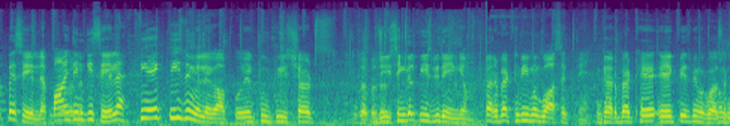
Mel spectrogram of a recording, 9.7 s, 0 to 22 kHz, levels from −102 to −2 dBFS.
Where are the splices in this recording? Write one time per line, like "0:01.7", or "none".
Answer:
0:01.9
0:06.4

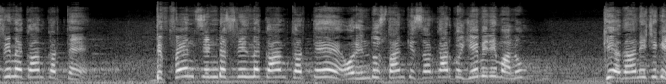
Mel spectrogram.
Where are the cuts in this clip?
none

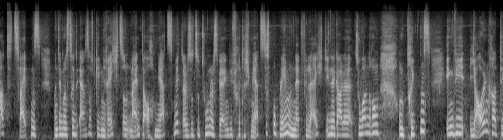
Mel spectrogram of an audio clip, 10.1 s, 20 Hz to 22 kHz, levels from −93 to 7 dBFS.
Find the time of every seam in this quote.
none

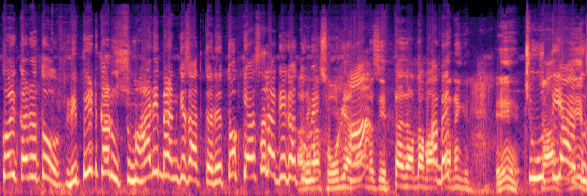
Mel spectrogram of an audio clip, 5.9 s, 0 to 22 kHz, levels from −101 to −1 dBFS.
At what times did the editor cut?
none

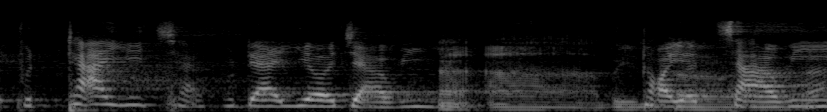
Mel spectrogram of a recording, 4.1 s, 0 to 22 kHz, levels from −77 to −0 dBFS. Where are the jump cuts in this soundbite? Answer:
none

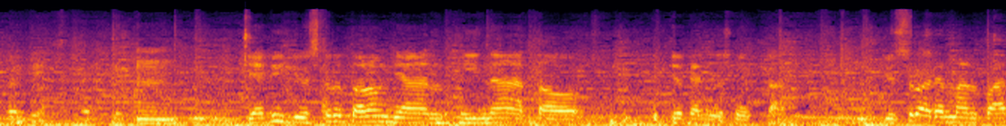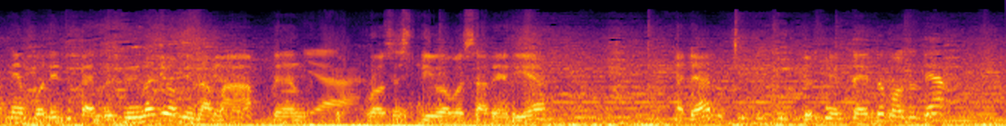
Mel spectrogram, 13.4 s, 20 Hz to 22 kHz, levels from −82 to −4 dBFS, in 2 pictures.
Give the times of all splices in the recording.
none

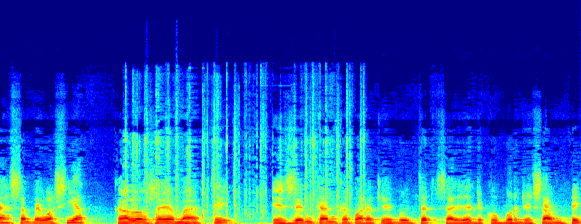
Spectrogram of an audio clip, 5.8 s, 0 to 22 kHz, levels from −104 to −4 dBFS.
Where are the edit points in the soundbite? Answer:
0:01.0

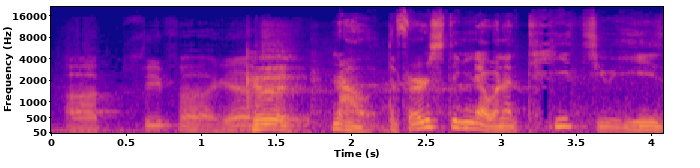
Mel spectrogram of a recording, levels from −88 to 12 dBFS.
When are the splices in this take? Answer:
none

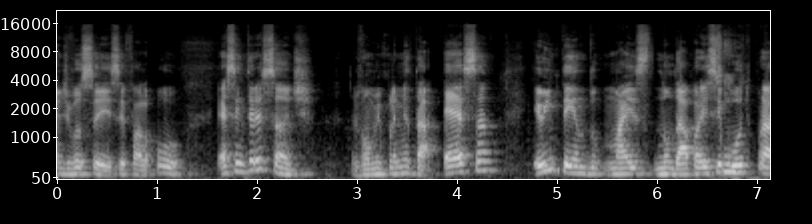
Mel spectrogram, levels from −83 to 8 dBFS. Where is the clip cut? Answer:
0:05.9

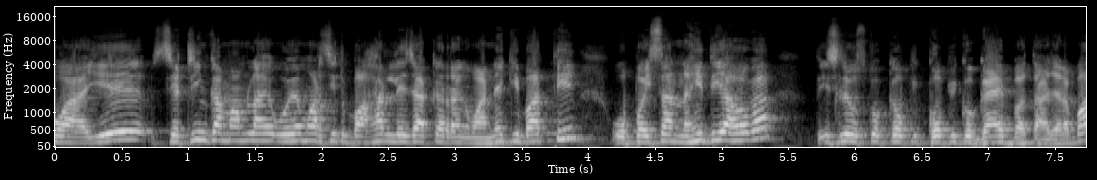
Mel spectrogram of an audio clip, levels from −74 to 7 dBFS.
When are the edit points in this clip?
none

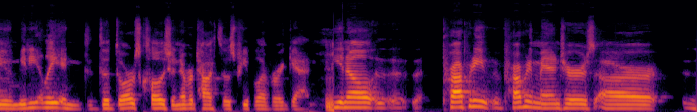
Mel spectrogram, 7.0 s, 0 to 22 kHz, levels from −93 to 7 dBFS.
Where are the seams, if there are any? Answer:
0:03.3

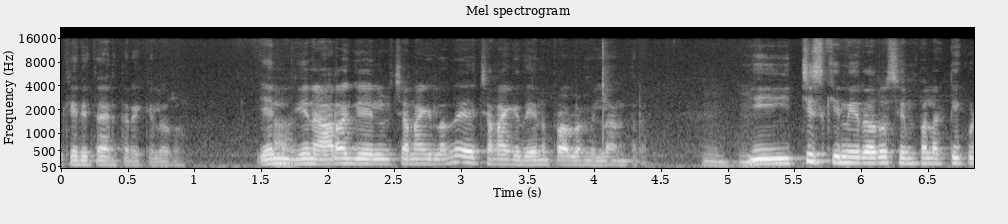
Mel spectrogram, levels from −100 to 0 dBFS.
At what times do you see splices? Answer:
none

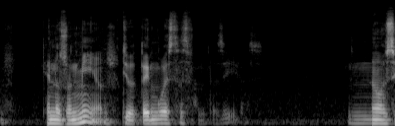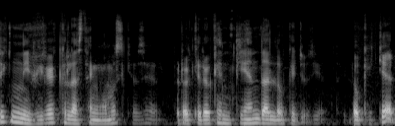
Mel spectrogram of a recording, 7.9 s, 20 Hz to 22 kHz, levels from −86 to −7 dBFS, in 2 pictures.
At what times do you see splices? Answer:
0:01.2

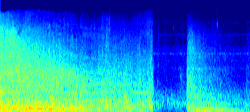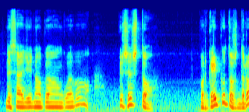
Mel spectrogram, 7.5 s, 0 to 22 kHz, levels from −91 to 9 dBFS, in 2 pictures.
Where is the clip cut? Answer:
0:02.3

